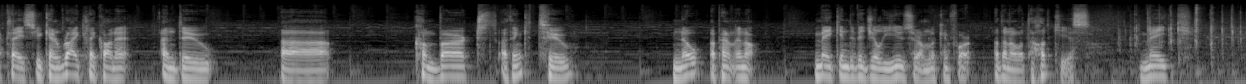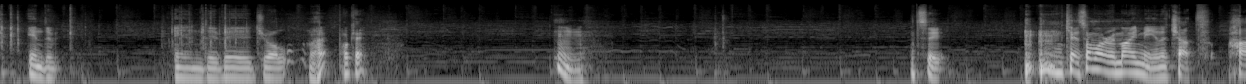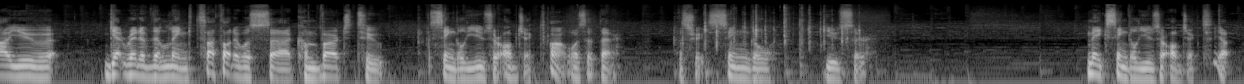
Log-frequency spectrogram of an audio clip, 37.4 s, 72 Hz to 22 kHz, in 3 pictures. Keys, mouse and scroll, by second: 0.2-9.8 right drag, 10.9 F3, 19.6-26.3 right drag, 26.7-28.9 right drag, 31.4 F3.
